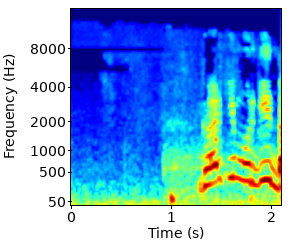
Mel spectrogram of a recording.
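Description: A young woman speaks clearly into a microphone, reporting.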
